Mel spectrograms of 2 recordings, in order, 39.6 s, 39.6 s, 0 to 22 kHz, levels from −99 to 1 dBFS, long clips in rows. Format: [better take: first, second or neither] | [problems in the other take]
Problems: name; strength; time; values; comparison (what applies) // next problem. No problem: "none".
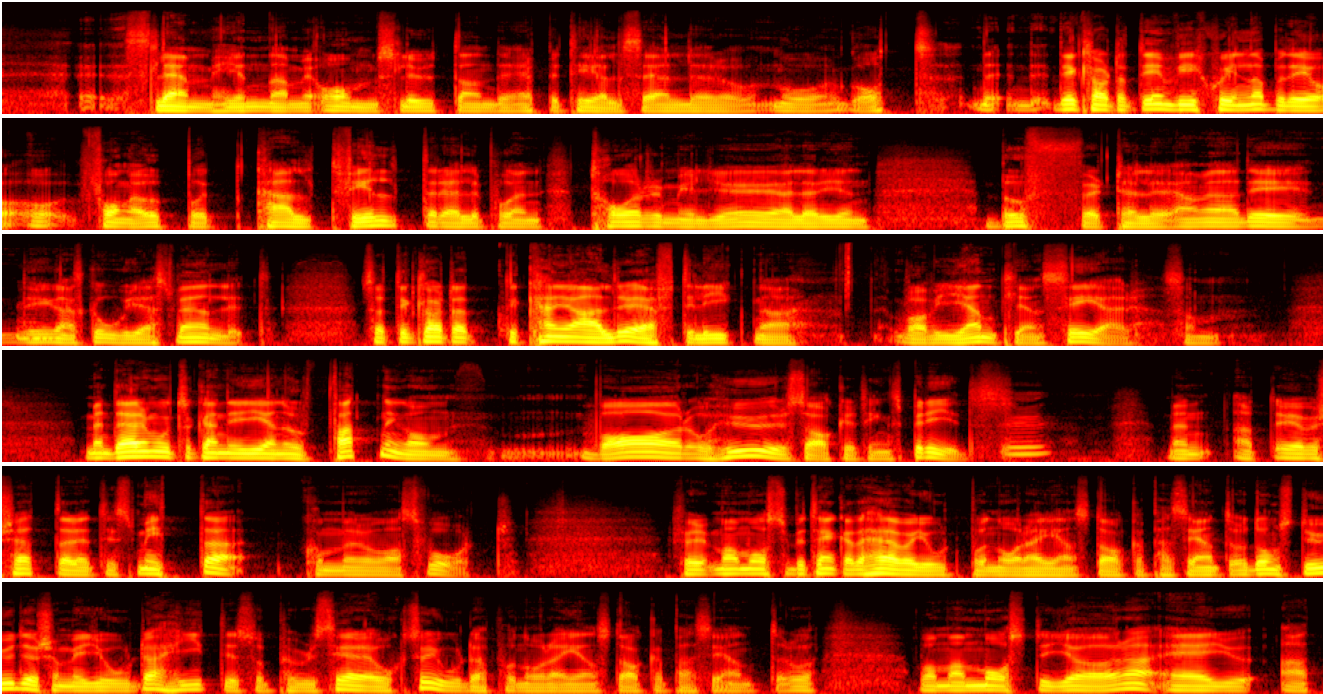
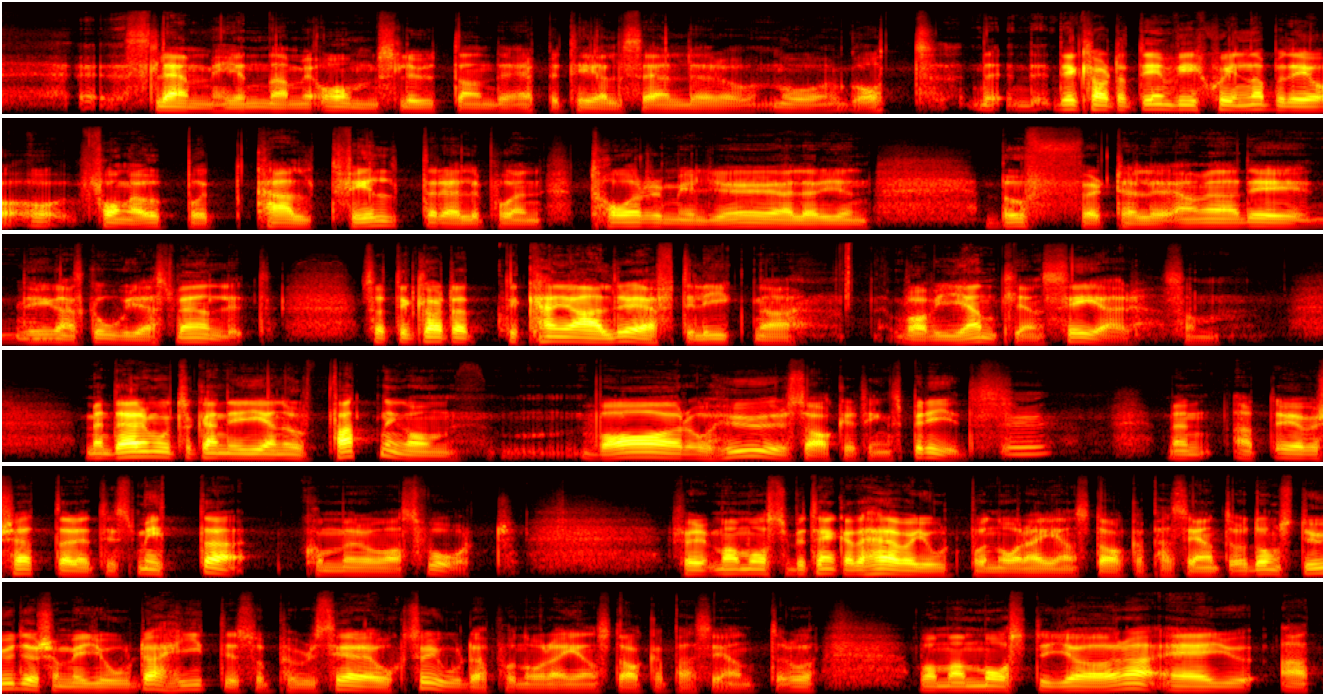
first | thin; very; fading below 600 Hz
